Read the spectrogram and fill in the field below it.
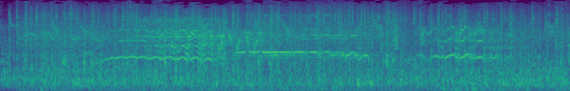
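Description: Horses whinny and neigh.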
